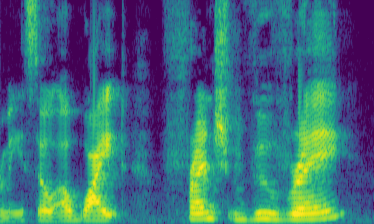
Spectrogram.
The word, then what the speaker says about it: Vouvray: French Vouvray is correct.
